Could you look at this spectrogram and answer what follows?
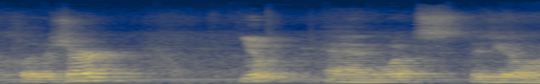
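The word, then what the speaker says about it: Clojure: and what's the story spelled like that and you pronounce it closure yep and what's the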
